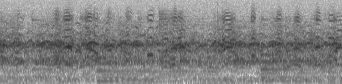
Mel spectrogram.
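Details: A flock of thousands of snow geese, mixed with some Ross's geese, circles in to roost for the night, honking en masse: a dense din of overlapping nasal, high yelps over a low steady rumble.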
